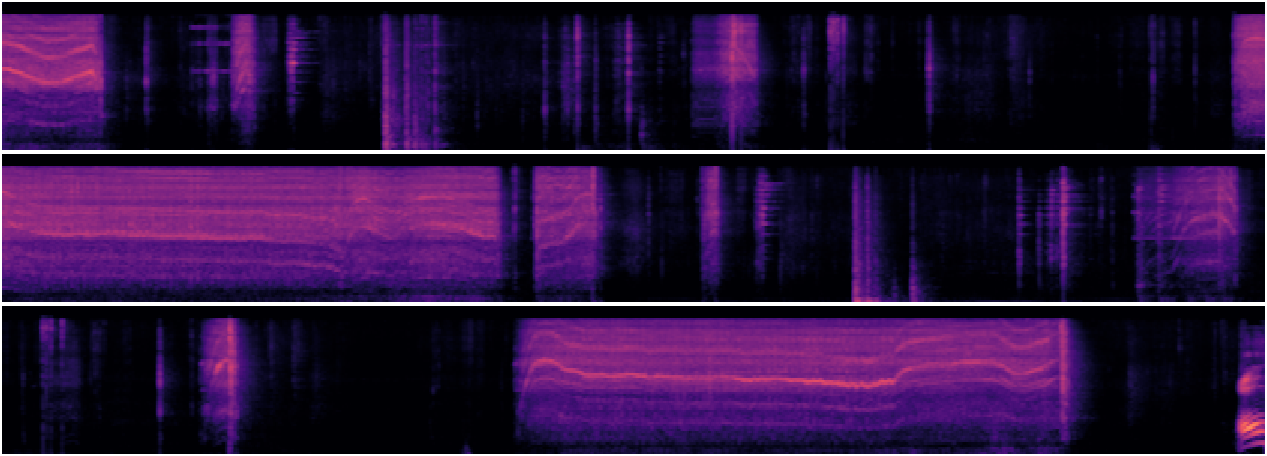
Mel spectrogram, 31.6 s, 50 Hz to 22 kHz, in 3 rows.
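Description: Three runs of compact cordless drills in high-speed mode boring a ship auger bit through a pressure-treated pine 4x4: one run ends about a second in, another lasts from about ten to fifteen seconds in, and the last starts about twenty-five seconds in. In each run the motor whine drops in pitch as the bit loads up in the wood. Short knocks and clicks fall between the runs.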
